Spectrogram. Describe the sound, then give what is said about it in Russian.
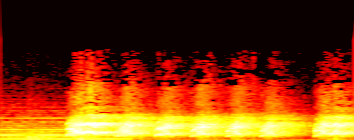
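A hunting dog, Muradik, barks loudly at the hunters in a quick, steady run of about six sharp barks, with a low tonal hum just before the barking starts and no one talking. “Лает на нас.”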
